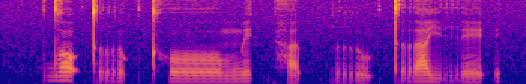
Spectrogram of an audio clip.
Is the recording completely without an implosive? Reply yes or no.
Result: yes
